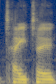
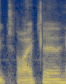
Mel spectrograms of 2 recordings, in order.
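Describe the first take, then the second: First: Taito said as TAY-toe; TAY-toe pronunciation. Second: Taito said as TIE-toe; TIE-toe pronunciation. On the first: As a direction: say Taito with an "ay" first vowel, like "tay". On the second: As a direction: say Taito with an "eye" first vowel, like "tie". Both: Shown as a demonstration. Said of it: "however you say it".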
